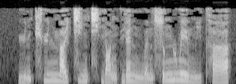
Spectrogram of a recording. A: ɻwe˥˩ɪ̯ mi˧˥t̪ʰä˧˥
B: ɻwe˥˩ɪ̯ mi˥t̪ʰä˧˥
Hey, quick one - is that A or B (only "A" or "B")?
A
